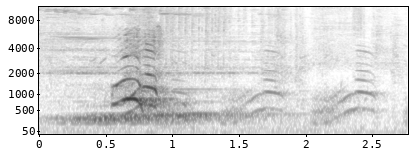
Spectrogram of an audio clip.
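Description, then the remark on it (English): A cat meows several times in quick succession, with a loud, drawn-out first cry followed by softer, shorter calls. “Why is it meowing over and over like that?”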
